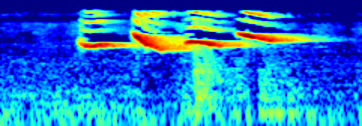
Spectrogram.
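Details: Green-winged saltator song in the dobra and boca mole styles: four strong whistled notes in quick succession, the first long and level, then swooping and slightly falling phrases, with a soft click partway through.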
